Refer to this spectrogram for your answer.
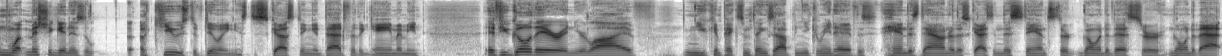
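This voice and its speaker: A man speaks in a normal speaking voice. His pitch is medium and his intonation fairly even. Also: fairly quick pace. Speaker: sports analyst, co-host. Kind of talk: casual sports talk, picks.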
